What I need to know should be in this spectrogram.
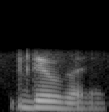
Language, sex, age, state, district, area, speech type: Goan Konkani, female, 18-30, Goa, Ponda, rural, conversation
